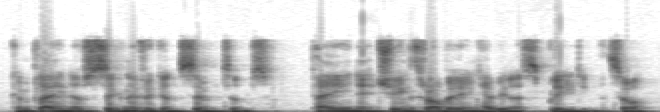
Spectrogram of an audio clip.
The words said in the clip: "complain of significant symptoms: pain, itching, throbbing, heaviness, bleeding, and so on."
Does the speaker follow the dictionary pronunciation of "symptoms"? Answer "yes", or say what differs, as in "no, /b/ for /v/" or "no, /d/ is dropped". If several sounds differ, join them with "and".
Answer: yes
